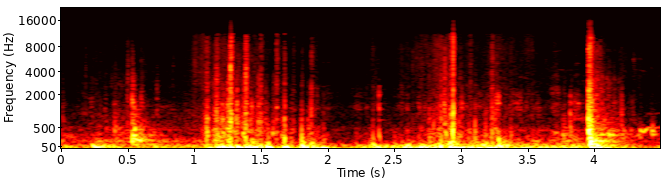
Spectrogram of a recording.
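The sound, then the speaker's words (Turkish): Two pigeons coo in low, throaty murmurs as they are carried down street stairs and put into a car, broken by a few sharp knocks and thumps, with a louder bang near the end. “elinde iki tane güvercin sokak merdivenlerinden indi.”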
